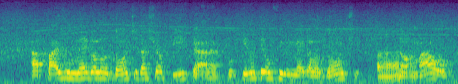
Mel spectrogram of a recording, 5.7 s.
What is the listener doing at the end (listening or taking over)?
listening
